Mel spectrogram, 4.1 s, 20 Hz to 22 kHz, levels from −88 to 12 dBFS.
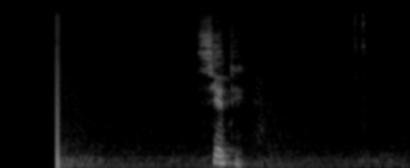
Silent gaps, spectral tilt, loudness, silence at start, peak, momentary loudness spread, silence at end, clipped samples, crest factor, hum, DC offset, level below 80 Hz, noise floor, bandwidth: none; -4.5 dB/octave; -42 LUFS; 0.55 s; -22 dBFS; 25 LU; 1.65 s; under 0.1%; 26 dB; none; under 0.1%; -64 dBFS; -71 dBFS; 16.5 kHz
